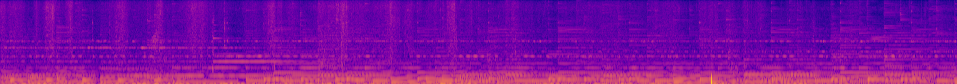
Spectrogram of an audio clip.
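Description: Soft background music of held chords that change every second or so, over the rustle of grass being pulled apart by hand, with one sharp thump about fourteen seconds in.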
